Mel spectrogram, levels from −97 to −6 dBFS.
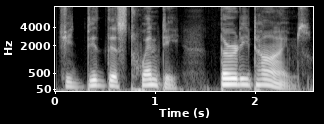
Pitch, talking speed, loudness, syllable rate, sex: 130 Hz, 140 wpm, -19 LUFS, 4.3 syllables/s, male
